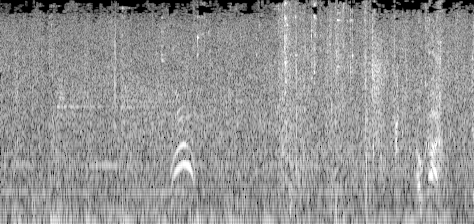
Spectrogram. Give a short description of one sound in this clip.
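Horses' hooves clop on a dirt path.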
